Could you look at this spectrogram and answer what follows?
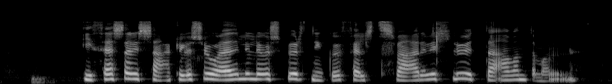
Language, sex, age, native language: Icelandic, female, 30-39, Icelandic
